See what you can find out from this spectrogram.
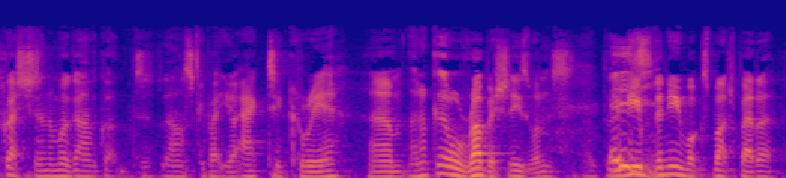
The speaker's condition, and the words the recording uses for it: No condition.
